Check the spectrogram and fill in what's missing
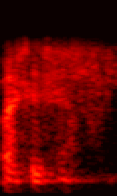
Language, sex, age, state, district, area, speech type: Kashmiri, male, 30-45, Jammu and Kashmir, Bandipora, rural, conversation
